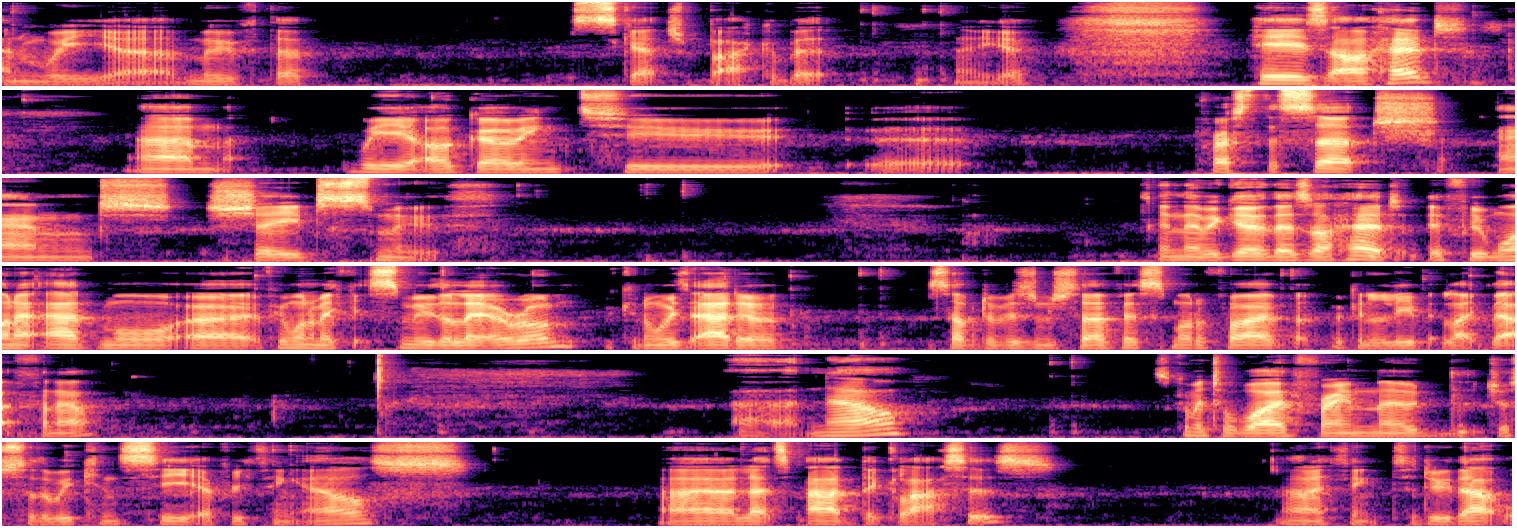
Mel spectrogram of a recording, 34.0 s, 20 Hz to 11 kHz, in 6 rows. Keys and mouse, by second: 0.0-3.2 drag, 0.0-3.2 middle drag, 0.0-3.2 right drag, 0.8 g, 3.5-5.4 drag, 3.5 g, 4.1-5.4 right drag, 5.0-9.4 middle drag, 9.4 F3, 17.2-31.0 middle drag, 21.0-23.8 drag, 22.4-23.8 right drag, 23.3 KP_1, 30.1 click, 30.8 click, 31.2 shift+a.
